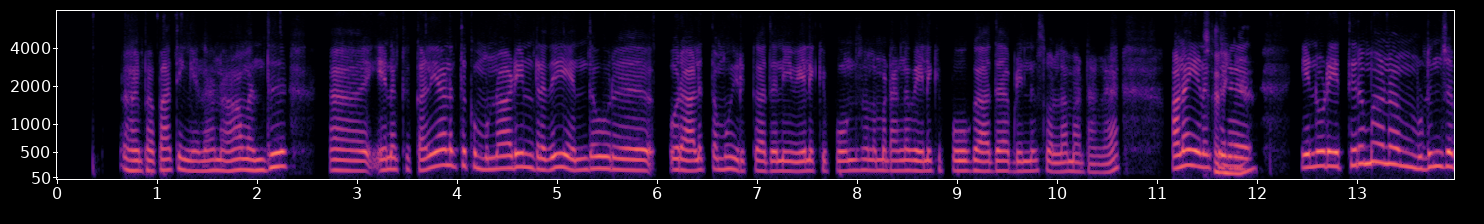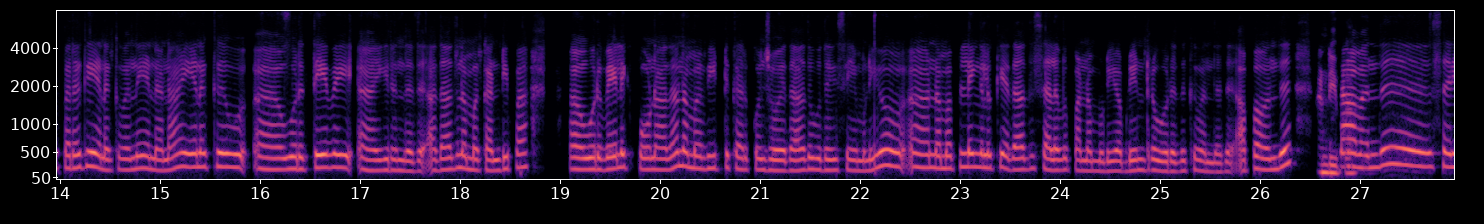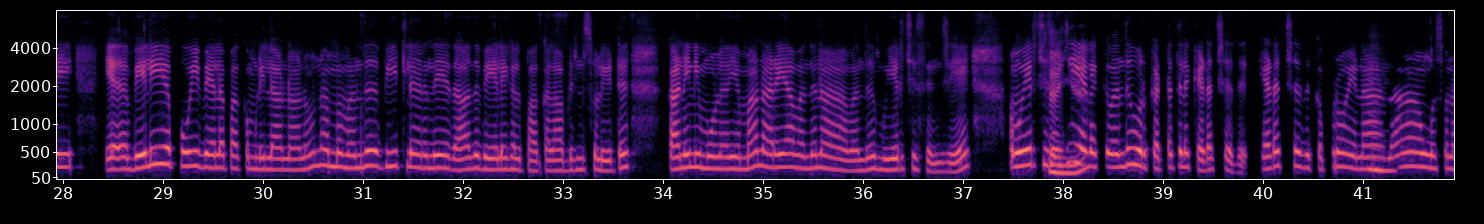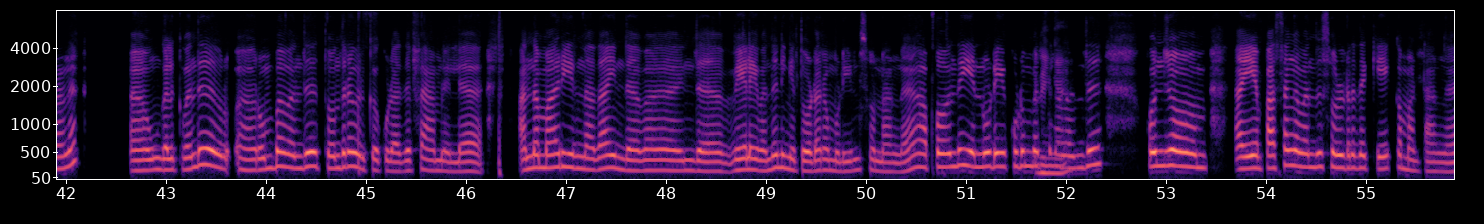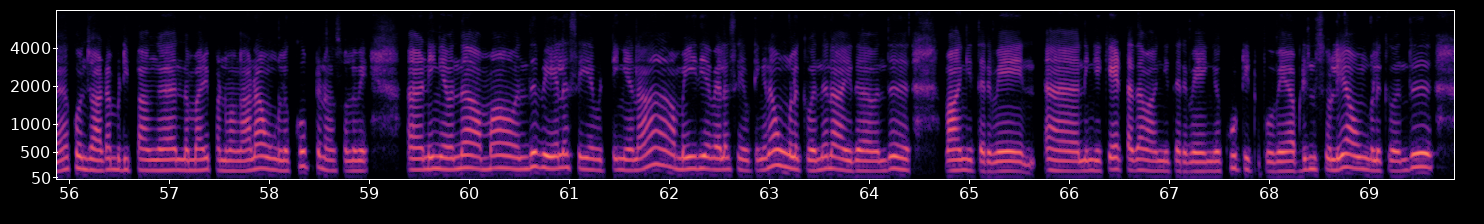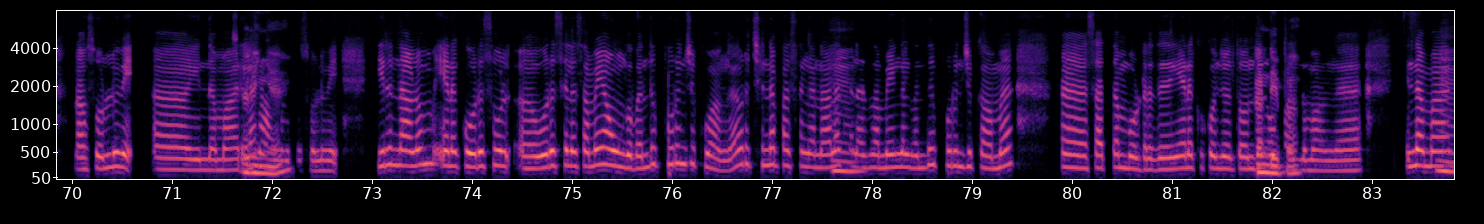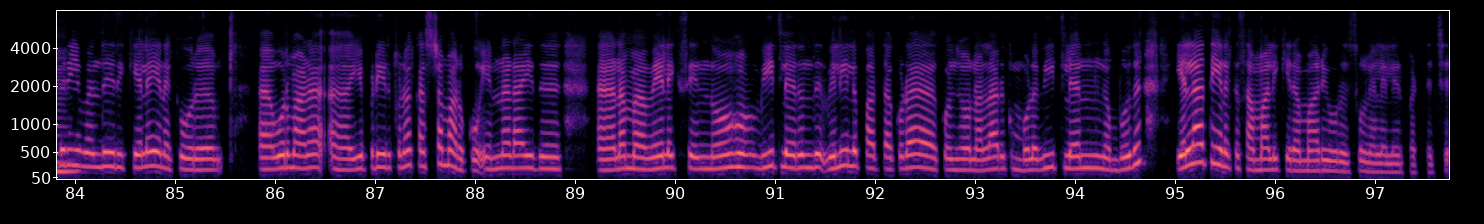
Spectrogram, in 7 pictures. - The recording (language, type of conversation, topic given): Tamil, podcast, வேலைத் தேர்வு காலத்தில் குடும்பத்தின் அழுத்தத்தை நீங்கள் எப்படி சமாளிப்பீர்கள்?
- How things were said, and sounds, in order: tapping; other background noise; drawn out: "வந்து"; "முடிலனாலும்" said as "முடிலானாலும்"; tsk; laughing while speaking: "சேர்ந்தோம்"; "சூழ்நிலை" said as "சூழ்நிலைல"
